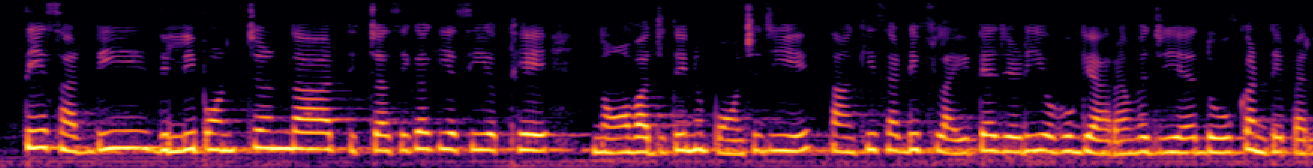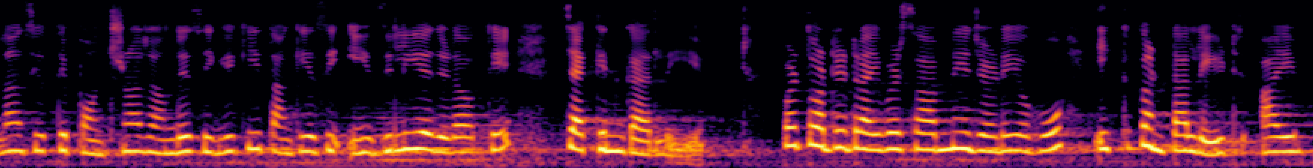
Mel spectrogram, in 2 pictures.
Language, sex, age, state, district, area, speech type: Punjabi, female, 30-45, Punjab, Patiala, rural, spontaneous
